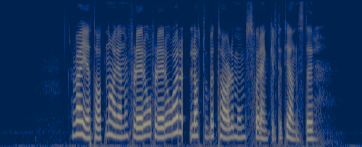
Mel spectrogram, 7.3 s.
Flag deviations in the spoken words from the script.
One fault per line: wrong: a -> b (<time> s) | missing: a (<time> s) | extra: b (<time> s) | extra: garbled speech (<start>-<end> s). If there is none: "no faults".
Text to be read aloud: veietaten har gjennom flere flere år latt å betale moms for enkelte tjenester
no faults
